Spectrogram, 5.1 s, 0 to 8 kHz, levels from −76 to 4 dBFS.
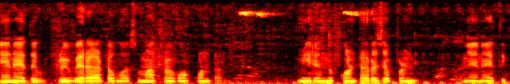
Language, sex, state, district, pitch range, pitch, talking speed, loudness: Telugu, male, Andhra Pradesh, Guntur, 115-120 Hz, 115 Hz, 150 wpm, -19 LUFS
